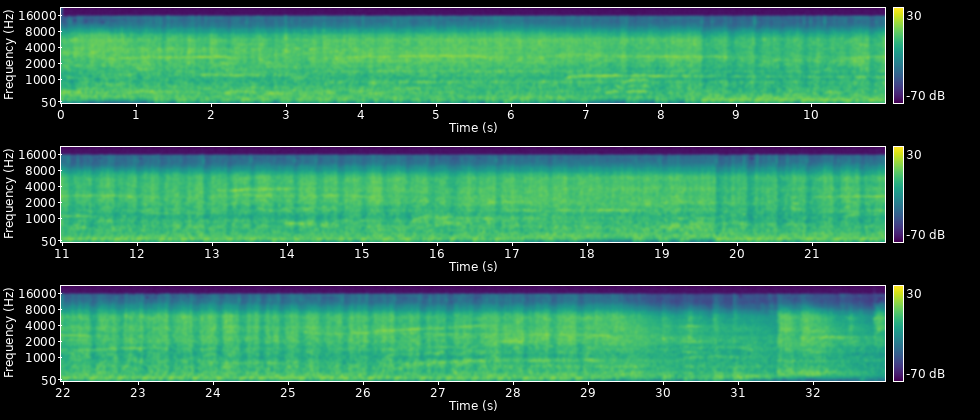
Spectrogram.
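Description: Crowd noise in a basketball gymnasium: many voices talking and calling out at once, with music playing over them. A steady low bass comes in about eight seconds in, drops out for about a second a little past the middle, then returns.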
